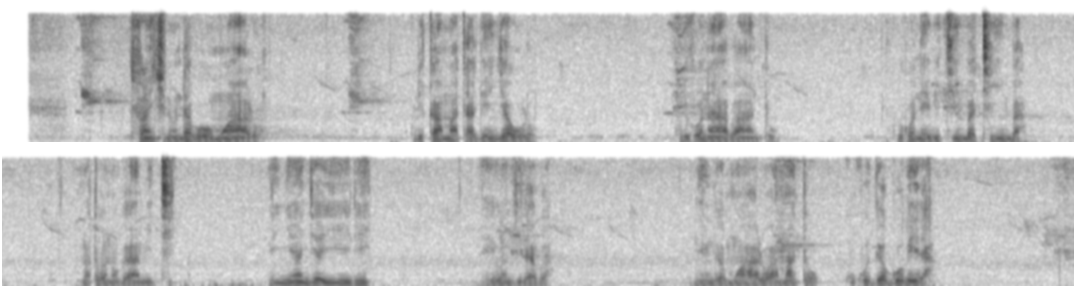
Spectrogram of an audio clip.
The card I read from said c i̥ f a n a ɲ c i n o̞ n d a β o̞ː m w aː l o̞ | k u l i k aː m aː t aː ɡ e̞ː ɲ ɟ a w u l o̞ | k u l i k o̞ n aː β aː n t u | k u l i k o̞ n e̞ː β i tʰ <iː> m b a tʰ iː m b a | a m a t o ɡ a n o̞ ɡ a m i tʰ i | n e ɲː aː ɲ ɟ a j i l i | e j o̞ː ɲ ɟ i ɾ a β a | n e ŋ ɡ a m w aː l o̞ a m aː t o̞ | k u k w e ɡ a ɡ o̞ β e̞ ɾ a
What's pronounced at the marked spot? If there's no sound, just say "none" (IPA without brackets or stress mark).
iː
